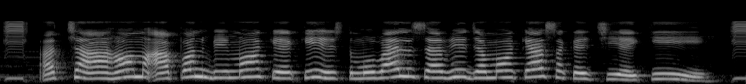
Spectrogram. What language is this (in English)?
Maithili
